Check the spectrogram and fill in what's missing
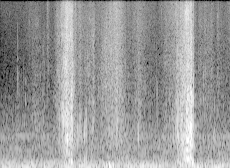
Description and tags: pants zipper zipped and unzipped
A man unzipping and zipping up with pants zipper
fly, male, zipper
